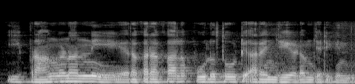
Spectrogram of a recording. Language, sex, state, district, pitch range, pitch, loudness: Telugu, male, Telangana, Mahabubabad, 110-120 Hz, 115 Hz, -16 LUFS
